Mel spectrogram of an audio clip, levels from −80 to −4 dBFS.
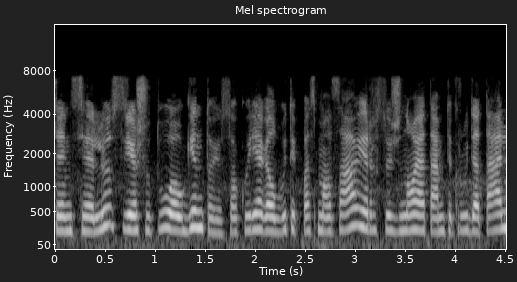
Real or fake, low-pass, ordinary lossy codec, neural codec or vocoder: real; 7.2 kHz; MP3, 48 kbps; none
